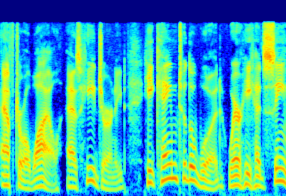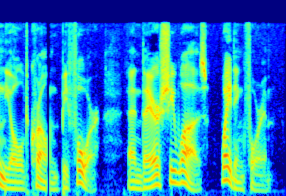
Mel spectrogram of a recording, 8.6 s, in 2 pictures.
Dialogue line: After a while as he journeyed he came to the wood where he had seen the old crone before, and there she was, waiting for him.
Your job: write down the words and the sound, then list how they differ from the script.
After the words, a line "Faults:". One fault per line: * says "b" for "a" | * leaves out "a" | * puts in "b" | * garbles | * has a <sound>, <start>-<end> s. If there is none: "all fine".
After a while as he journeyed he came to the wood where he had seen the old crone before, and there she was, waiting for him.
Faults:
* has a dropout, 5.0-5.1 s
